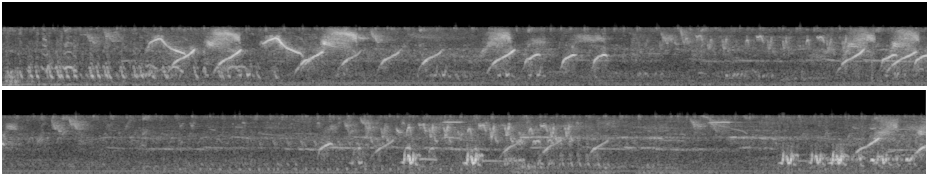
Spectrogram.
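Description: Wild birds calling outdoors: many short, quickly repeated chirps that fall in pitch. A rapid, lower chattering call sounds at the start and comes back near the end.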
